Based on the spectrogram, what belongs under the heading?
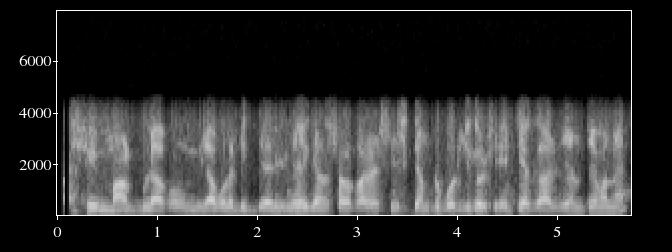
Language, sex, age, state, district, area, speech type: Assamese, male, 60+, Assam, Golaghat, rural, conversation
